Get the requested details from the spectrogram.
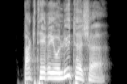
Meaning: inflection of bakteriolytisch: 1. strong/mixed nominative/accusative feminine singular 2. strong nominative/accusative plural 3. weak nominative all-gender singular
- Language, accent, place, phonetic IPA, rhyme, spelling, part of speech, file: German, Germany, Berlin, [ˌbakteʁioˈlyːtɪʃə], -yːtɪʃə, bakteriolytische, adjective, De-bakteriolytische.ogg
